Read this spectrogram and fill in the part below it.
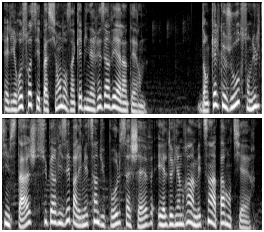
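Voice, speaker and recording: A woman's voice: on the low side, animated, moderate pace, warm tone. A woman reporter presenting a scripted documentary-style report, narrating in complete, prepared sentences. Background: background music.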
